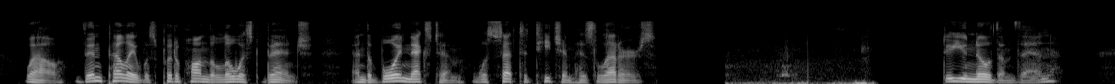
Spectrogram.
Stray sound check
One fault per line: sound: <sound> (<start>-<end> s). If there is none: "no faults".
sound: bark (7.3-8.8 s)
